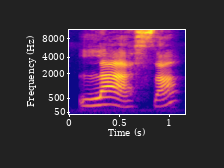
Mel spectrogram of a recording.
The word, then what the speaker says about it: läsa: For example, the letter ä can sound like an e depending on the word or the sentence. Let me give you some example. So here we have the word to read, but when you pronounce this, instead of it being läsa, it would be more like läsa, läsa.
